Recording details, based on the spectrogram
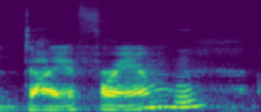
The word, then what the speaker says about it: diaphragm: This is a set of lungs, and below the lungs is the muscle, the diaphragm. And the G in diaphragm is silent.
